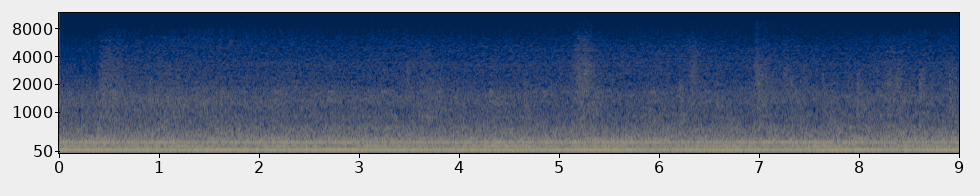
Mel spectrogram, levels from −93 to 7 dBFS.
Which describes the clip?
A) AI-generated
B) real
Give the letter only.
B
